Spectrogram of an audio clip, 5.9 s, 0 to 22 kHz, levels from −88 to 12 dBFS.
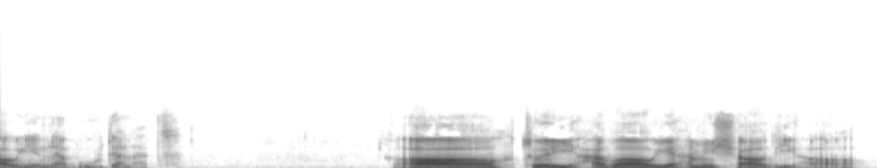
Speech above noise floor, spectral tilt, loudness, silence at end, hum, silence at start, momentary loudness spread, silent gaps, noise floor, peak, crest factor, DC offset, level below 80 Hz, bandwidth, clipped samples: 50 dB; -7 dB/octave; -22 LUFS; 0.15 s; none; 0 s; 20 LU; none; -74 dBFS; -4 dBFS; 22 dB; under 0.1%; -52 dBFS; 7.2 kHz; under 0.1%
